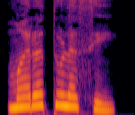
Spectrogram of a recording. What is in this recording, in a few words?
"ಮರತುಳಸಿ", Kannada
